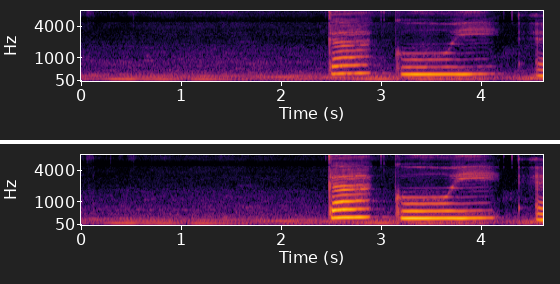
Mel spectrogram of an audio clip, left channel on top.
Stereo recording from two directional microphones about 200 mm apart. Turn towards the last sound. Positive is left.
turn(degrees=-40)  # may be behind; listen again after turning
